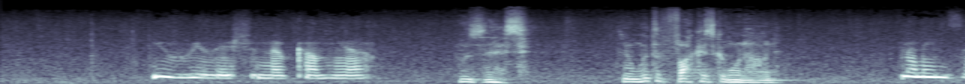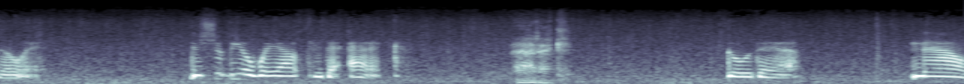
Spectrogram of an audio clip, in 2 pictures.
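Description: A woman speaks urgently over a telephone line.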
